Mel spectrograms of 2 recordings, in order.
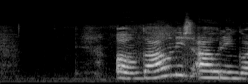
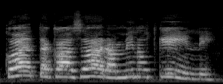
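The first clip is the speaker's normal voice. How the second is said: louder, higher call to pursuers; teasing call; 5 semitones higher, 5 dB louder than usual. A narrator's reading. Chameleon dares the boys to catch him, calling out. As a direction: call out a dare, moderately loud. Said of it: "huutaa Kalle".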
